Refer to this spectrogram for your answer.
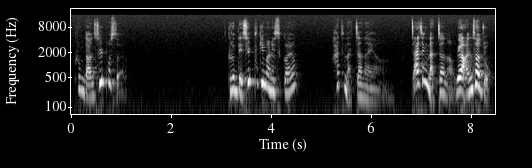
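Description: Woman meditation teacher coaching someone through feelings, earnest and coaxing, voice swoops up and down a lot. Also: a little high. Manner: addresses the listener directly with coaxing prompts; earnest, persuasive, acts out quoted voices. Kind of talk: counseling talk answering a viewer's question.

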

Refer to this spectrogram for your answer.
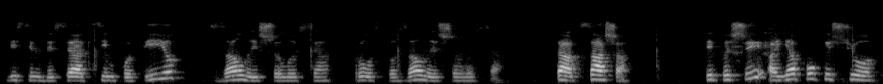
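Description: A woman's voice: lowish voice, darkish tone, highs cut off. Patient woman teacher on a video call. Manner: patient, explaining step by step. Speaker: primary school teacher. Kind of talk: online class teaching.

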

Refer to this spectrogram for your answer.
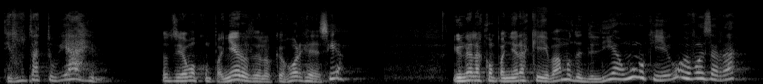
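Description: A middle-aged Salvadoran pastor preaching in church, his fairly high, husky voice leaping up and down as he acts out anecdotes. He speaks with a Salvadoran accent and a playful, storytelling manner. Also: very fast. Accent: Salvadoran Spanish. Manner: animated storytelling, acting out dialogue, jokes. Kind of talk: lively sermon with anecdotes. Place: church sanctuary.

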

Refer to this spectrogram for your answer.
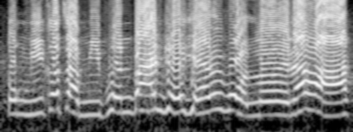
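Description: A woman with a strikingly high voice hosts a chatty sales walkaround, gushing with enthusiasm over what is on offer. The recording is noisy and handheld, with vehicle sounds behind her. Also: fast talker. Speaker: motorbike shop sales host and presenter.

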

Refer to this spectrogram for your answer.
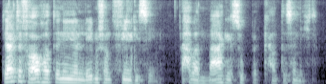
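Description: A storyteller reading a bedtime story aloud to children, in a gentle, expressive way. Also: mid-range voice, brisk, breathy edge.

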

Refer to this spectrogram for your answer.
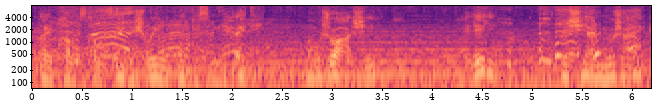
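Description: A man voicing a gentle Levantine comforter. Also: medium pitch, expressive, fast, loud music behind the voice, natural voice. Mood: soothing. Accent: Levantine Arabic. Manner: gentle, coaxing. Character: man calming an injured woman. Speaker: dubbing actor.

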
